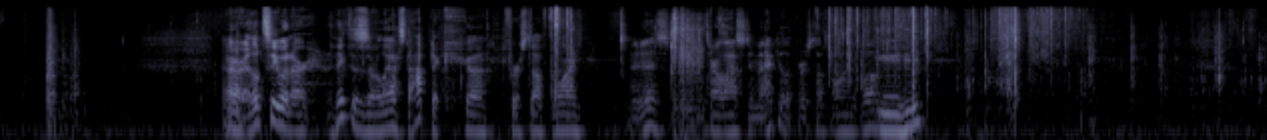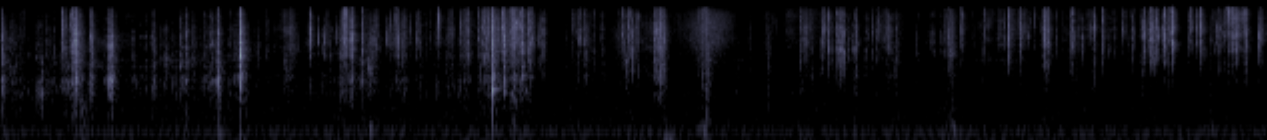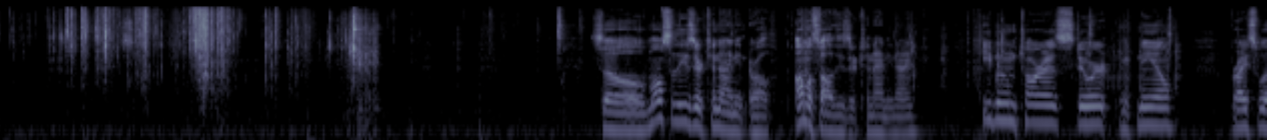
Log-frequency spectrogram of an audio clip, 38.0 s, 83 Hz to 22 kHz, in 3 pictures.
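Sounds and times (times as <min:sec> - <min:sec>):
card pack wrapper tearing: 0:08.1 - 0:10.8, 0:12.8 - 0:19.4, 0:20.6 - 0:29.1.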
